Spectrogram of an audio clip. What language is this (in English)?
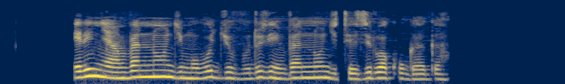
Ganda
